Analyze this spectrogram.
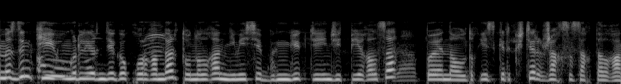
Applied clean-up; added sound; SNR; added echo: neural mask model Resemble Enhance denoiser.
